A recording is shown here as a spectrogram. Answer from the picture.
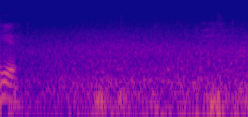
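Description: Outdoor traffic noise: a steady hiss that grows slowly louder, with a couple of low thumps.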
